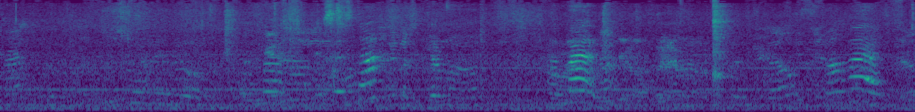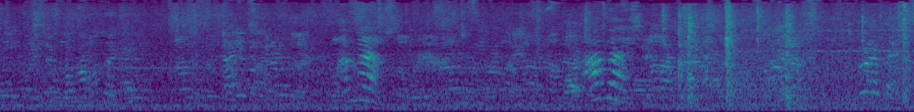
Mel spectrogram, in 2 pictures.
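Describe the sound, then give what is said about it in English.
Steady low rumble of a Chicago CTA Orange Line elevated commuter train rolling along its rails toward Roosevelt Station, a continuous mechanical drone with faint squeals, while several people talk indistinctly in the background throughout. “Thank you for riding the CTA Orange Line.”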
